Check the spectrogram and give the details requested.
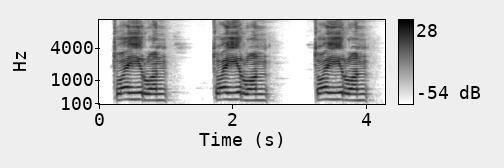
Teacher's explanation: तनवीन के बाद हमज़ा है और हमज़ा हरूफ़ हल्की में से है, इसलिए तनवीन पर गुन्ना नहीं करेंगे और इसे पढ़ेंगे त्वयरुन त्वयरुन त्वयरुन।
